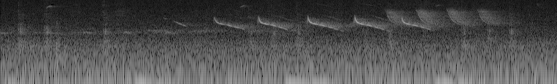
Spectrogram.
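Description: A bird calling: a run of about eight falling whistled notes, a little under two a second, starting about two seconds in. The last few notes come out harsher and fuller. Faint ticks and a steady low background noise lie underneath.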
